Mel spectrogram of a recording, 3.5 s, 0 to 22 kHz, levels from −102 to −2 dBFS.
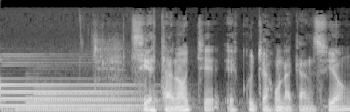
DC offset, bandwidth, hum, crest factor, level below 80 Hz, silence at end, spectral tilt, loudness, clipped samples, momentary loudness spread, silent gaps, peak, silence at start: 0.5%; 16 kHz; none; 12 dB; -34 dBFS; 0 s; -5 dB/octave; -17 LUFS; under 0.1%; 7 LU; none; -4 dBFS; 0 s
